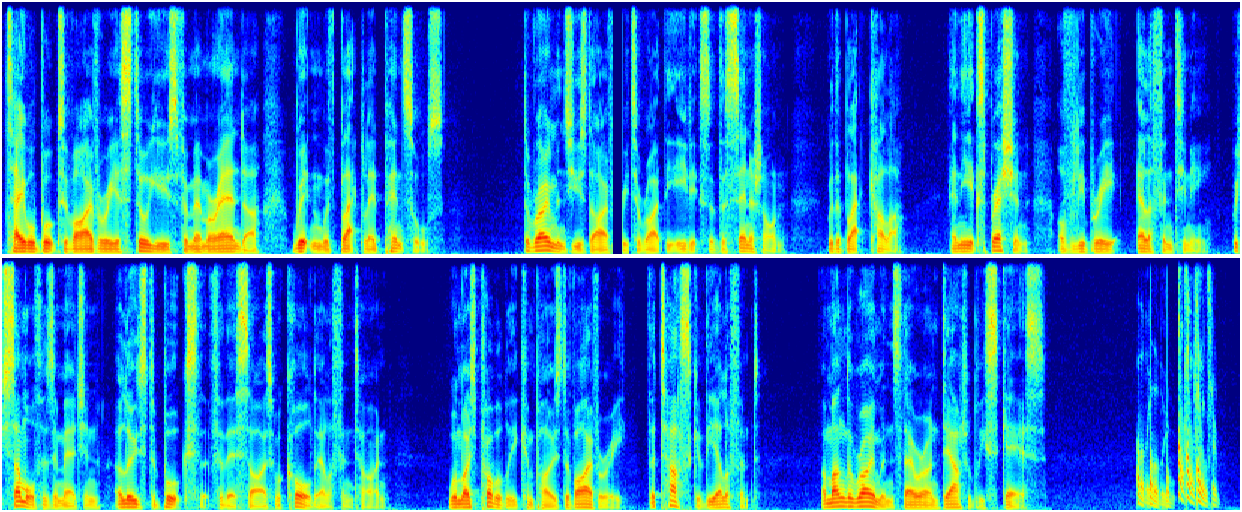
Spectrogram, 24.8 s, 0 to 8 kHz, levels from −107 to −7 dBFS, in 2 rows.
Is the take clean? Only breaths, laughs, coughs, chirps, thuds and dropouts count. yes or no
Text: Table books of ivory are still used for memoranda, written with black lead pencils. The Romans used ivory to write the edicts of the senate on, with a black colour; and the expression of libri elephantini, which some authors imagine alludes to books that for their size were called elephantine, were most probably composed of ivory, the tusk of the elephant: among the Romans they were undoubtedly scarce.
no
